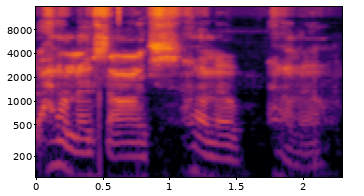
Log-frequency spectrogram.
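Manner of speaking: low, soft fading mumble; mumbling. Real, not acted. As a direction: mumble it away to nothing. Trailing mumble.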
